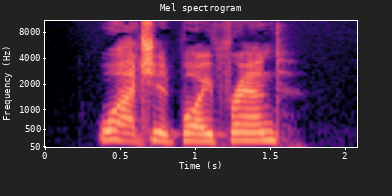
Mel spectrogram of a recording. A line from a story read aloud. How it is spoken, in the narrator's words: croaked a voice behind me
